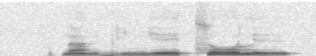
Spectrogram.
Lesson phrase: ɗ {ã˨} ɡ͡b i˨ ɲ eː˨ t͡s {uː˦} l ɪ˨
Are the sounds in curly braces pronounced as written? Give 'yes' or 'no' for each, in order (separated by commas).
yes, no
